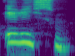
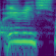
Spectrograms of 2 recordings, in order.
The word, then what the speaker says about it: hérisson: Et ensuite, le mot hérisson. Alors, dans hérisson, il faut faire attention au H muet au début. On ne l'entend pas, mais il existe.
